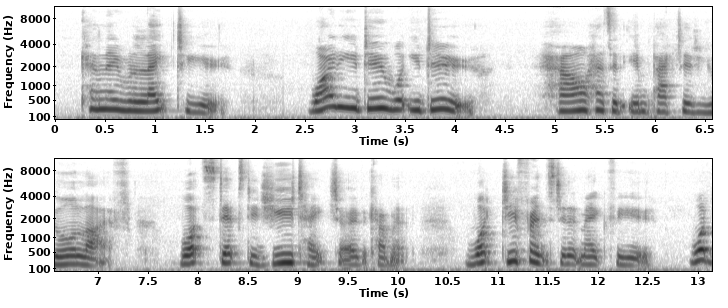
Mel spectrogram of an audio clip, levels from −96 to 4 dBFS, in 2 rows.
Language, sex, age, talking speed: English, female, 40-59, 155 wpm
